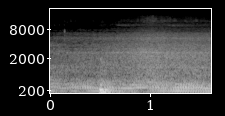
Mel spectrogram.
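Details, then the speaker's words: Single-tub washing machine after fitting a universal control module to replace a failed button module, spin mode test with lid closed: single clunk then smooth, even motor hum as drum starts spinning; door lock working, spin start normal. "Sekarang kita tutup, dia langsung menyala lagi. Terlihat di situ. Bentar lagi dia akan berputar."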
